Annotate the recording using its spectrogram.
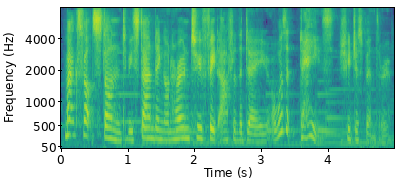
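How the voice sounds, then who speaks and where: A woman hosting a gaming video, reading a visual novel aloud and adding casual, irreverent, expressive commentary. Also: medium pitch, moderate pace. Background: game music.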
